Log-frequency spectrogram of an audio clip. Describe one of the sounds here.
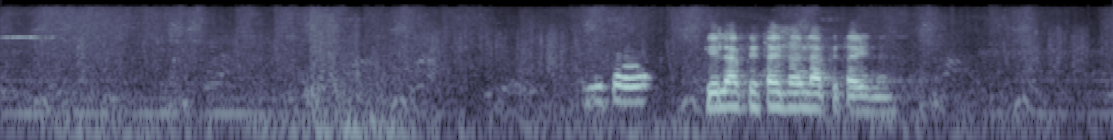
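Magical blasts and strikes clash in a fast fight.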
